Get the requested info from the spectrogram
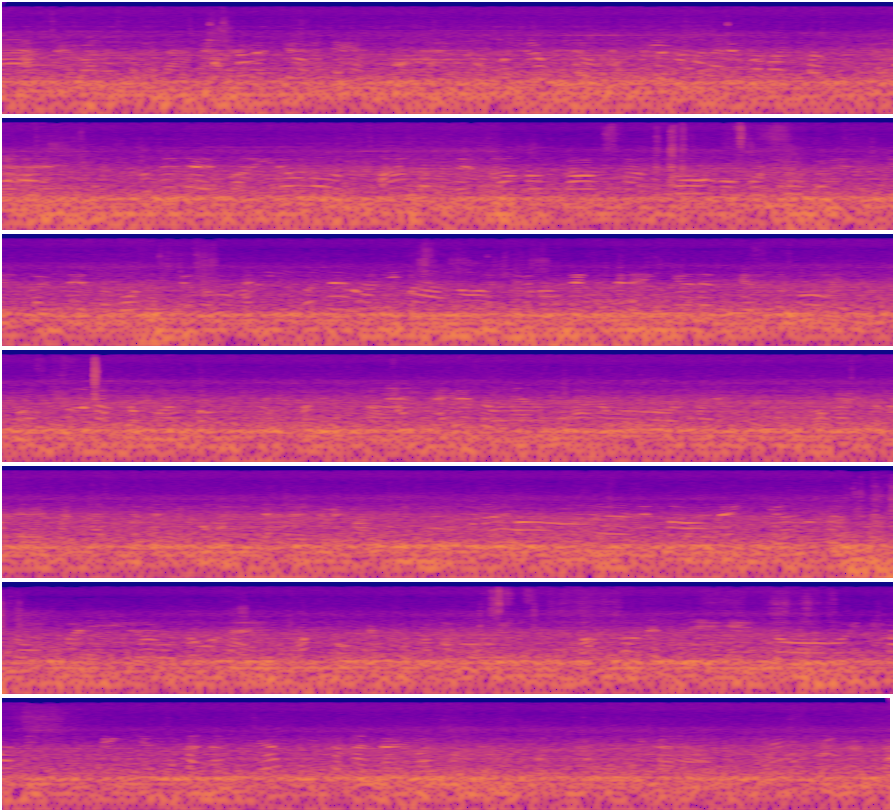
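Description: Steady road and engine noise inside a moving car's cabin, with a car radio playing faintly underneath.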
